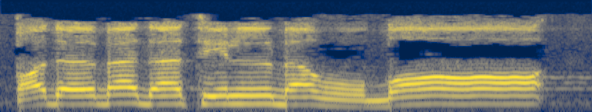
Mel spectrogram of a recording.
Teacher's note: قلقل الدال ولا تقلقل الغين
